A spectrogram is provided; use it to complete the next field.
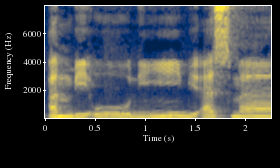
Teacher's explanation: Faqala anbi'uni, nun bertemu ba, nun dirubah atau iklab berubah menjadi bunyi huruf mim sehingga bunyi nunnya sudah tidak ada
